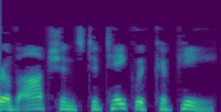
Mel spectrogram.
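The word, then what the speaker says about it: kape: options to take with Cappy which is the Filipino pronunciation of cafe coffee breads and pastries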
